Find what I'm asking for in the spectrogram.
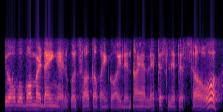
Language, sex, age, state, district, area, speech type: Nepali, male, 60+, West Bengal, Kalimpong, rural, conversation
